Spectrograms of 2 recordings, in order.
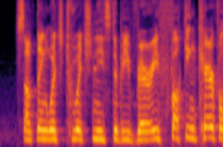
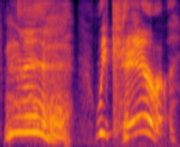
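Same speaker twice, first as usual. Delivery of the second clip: high, put-on insincere voice; mock corporate caring; 8 semitones higher, much slower than usual. Streamer voicing Twitch to chat, mock-sincere. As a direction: play the company pretending to care, pitched way up.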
